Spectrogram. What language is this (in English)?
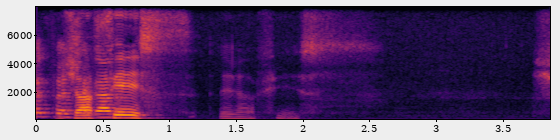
Portuguese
